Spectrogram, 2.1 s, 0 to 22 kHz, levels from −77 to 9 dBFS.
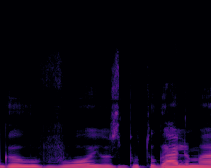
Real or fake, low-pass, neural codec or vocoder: fake; 19.8 kHz; vocoder, 44.1 kHz, 128 mel bands every 256 samples, BigVGAN v2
